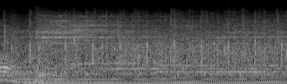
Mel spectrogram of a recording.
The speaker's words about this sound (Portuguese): Aleluia, aplauda Ele, aleluia.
